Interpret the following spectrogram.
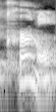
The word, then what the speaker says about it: colonel: He's a colonel in the army.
